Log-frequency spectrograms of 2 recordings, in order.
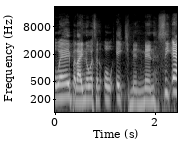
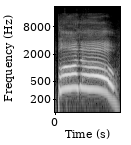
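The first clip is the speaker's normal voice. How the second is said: excited shout; 8 semitones higher, 13 dB louder than usual. Real, not acted. Joke on U two name.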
